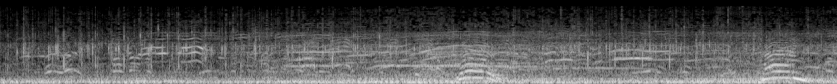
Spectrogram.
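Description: Royal Enfield single-cylinder motorcycle engines running with a steady low hum as the bikes come slowly past. Several people's voices talk and call out over the engines throughout.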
